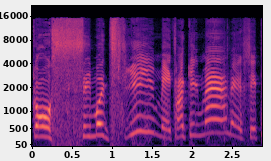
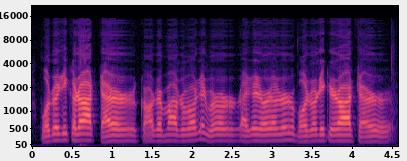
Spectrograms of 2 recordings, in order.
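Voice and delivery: lightly voiced lower, slow crooner take on the line; a hint of an old Quebec singer; 8 semitones lower, slower than usual.

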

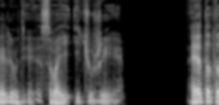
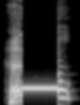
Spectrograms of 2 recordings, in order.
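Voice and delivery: angry swearing; 9 semitones higher, 4 dB louder than usual. A narrator's reading. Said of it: "Он выругался".

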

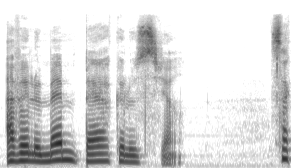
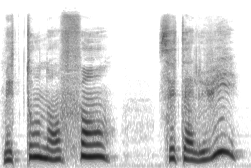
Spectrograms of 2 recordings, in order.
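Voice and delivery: higher, louder anguished question; crying out; 5 semitones higher, 4 dB louder than usual. A narrator's reading. Jeanne asking who fathered the child, crying out. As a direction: cry out the question in alarm. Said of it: "poussant un cri".

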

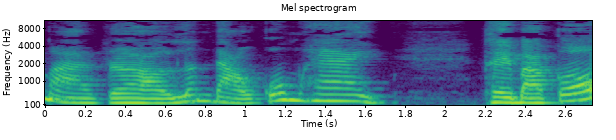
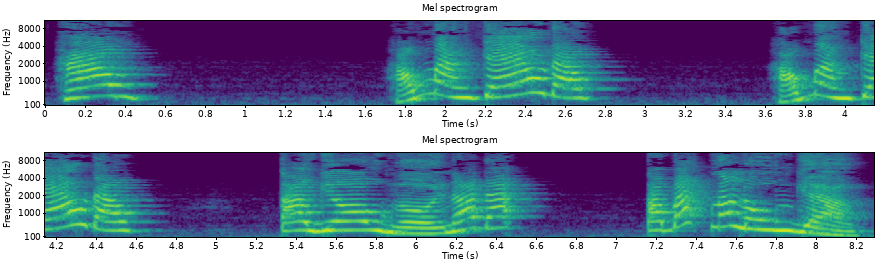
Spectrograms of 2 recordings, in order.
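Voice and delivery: high, insistent ghost speaking through a man; possessing spirit; 6 semitones higher than usual. Acted. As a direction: answer as the spirit that seized him. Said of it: "cái gương mặt vô hồn lắm".

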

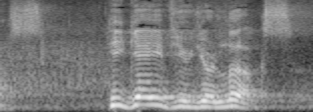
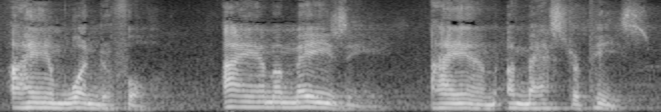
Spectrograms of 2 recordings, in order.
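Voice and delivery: lower, calm proud affirmation; calm confident declaration; 4 semitones lower than usual. Shown as a demonstration. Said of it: "He was saying, not in pride, but in praise".

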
